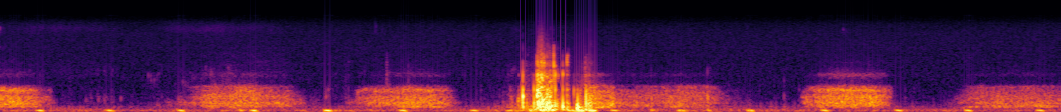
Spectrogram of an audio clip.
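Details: Recording of a female university student's own breathing made for sleep-inducing ASMR: slow, soft whooshing breaths in and out, steady heartbeat underneath, one brief louder rustle; normal breath sounds.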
